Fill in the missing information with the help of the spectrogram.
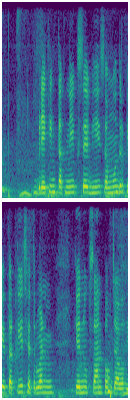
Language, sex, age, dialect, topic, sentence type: Magahi, female, 31-35, Western, agriculture, statement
